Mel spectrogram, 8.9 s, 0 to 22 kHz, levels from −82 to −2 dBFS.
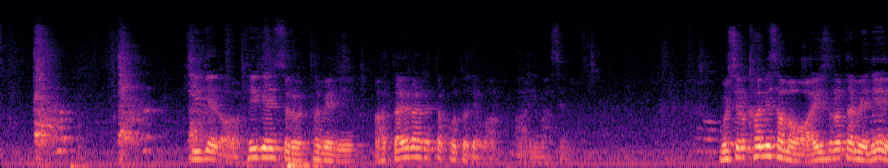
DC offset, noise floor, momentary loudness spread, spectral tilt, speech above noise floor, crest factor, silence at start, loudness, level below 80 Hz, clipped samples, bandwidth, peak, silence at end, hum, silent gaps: under 0.1%; -41 dBFS; 21 LU; -8 dB/octave; 21 dB; 18 dB; 0 s; -21 LUFS; -36 dBFS; under 0.1%; 13 kHz; -4 dBFS; 0 s; none; none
